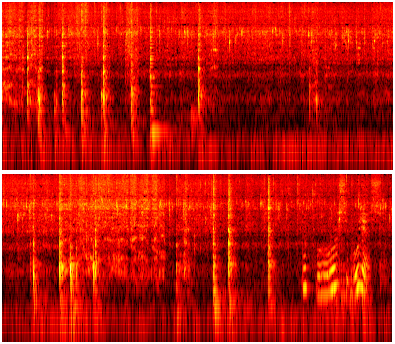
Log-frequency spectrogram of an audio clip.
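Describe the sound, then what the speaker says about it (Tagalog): Chopped ginger sautéing in a pan for Filipino ginataang tilapia with kamias, a steady sizzle broken by repeated scraping and stirring clicks of a utensil, close and fairly loud, with a brief burst of running tap water near the end. "Unahin natin yung luya. Gisa-gisa lang to"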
